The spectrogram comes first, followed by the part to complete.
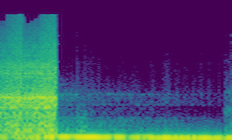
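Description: Dramatic sound effect for a title card: a rising whoosh that cuts off sharply about half a second in, leaving a deep low rumble.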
